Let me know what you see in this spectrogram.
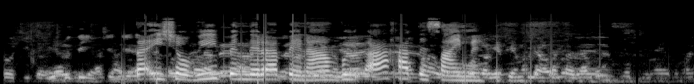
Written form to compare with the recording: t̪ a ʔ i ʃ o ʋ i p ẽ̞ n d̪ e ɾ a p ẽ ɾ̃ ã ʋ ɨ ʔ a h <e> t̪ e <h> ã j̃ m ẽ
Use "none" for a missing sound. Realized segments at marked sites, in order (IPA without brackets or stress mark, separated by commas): a, s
